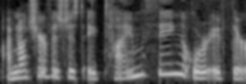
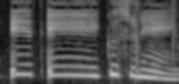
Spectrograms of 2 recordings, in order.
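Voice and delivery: odd put-on voice; 4 semitones higher, much slower than usual. Real, not acted. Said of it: "Why am I talking like this?".

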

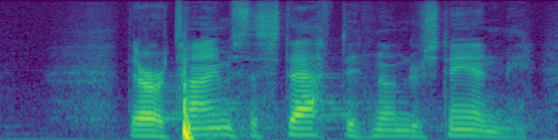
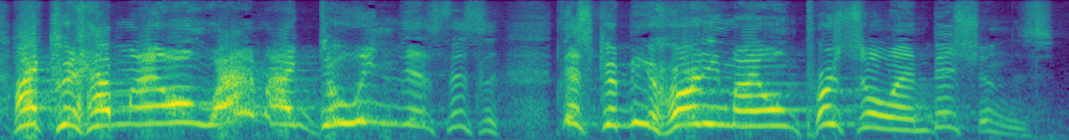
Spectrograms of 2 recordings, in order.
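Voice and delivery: high, loud, fed-up outburst; frustrated shout; 15 dB louder than usual. Retold or imitated. The volunteer complaining to himself, high and shouting. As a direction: shout the old resentment out. Retells his own frustrated thoughts.

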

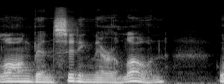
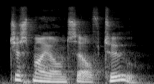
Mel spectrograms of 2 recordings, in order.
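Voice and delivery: ordinary delivery

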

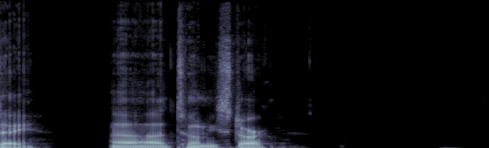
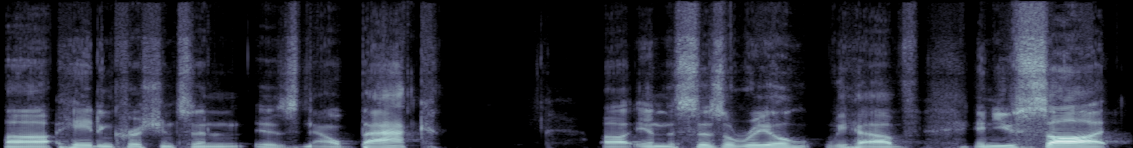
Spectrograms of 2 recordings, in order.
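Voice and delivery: ordinary talk

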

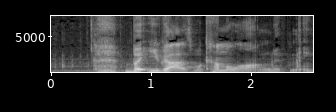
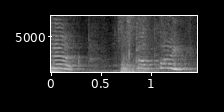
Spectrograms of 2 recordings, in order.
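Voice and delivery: high squeaky voice. Acted. High voice hunting fly.

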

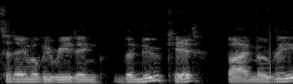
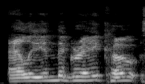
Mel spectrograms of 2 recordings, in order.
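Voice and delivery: teasing; 7 semitones higher, 4 dB louder, faster than usual. Acted. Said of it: "someone says".

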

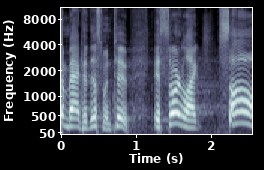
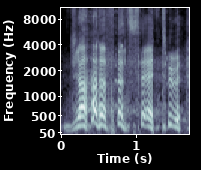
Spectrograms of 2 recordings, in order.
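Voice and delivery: slow, higher, breaking up with real laughter; laughing while reading; 4 semitones higher, slower than usual. Real, not acted. Preacher restarting the Bible verse for his congregation, laughing through it. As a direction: try to read on but crack up.

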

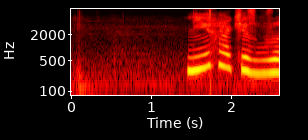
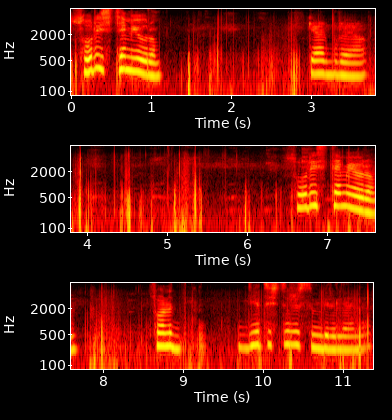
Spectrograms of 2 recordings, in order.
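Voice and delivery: lower, menacing kidnapper; a low, menacing villain catching his victim; 5 semitones lower, faster than usual. Acted. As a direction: growl it like a gloating villain. Villain refuses questions.

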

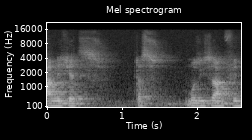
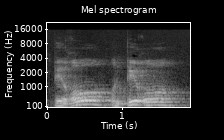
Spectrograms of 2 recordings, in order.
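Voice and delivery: Büro and Büro, slow and louder, first bü-RO then BÜ-ro; contrasting stress; 4 semitones higher, 5 dB louder, slower than usual. Shown as a demonstration. The teacher contrasts German and Swiss Büro, slow and louder. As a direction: slowly set the two stresses of Büro side by side. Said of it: "das ist schon ein Unterschied".

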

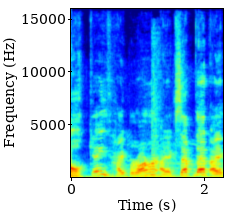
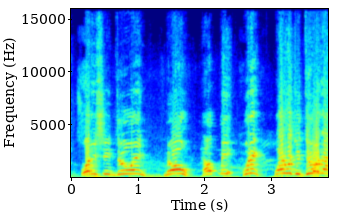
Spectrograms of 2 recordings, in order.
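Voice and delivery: high-pitched frantic pleading; alarmed protest; 10 semitones higher than usual. Real, not acted. Gamer abandoned by teammate, panicked protest. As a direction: cry out for help in dismay. Teammate leaves him to die.

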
